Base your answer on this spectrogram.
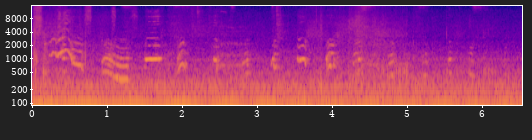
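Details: Male fawn-coloured puppy born 30 November 2017 whimpers in high, wavering, bending whines and short yips, several per second, over a steady low hum.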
